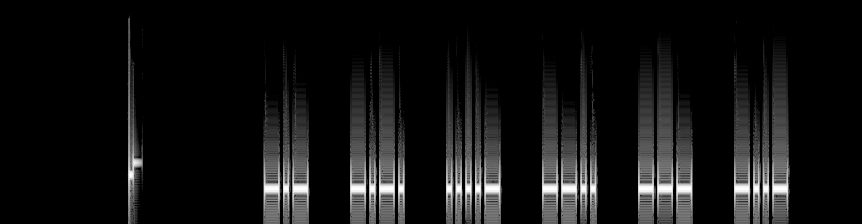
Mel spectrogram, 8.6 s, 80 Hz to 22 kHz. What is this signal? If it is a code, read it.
Morse code, heard as a keyed tone, about 25 wpm, spaced as for 14 wpm, 700 Hz. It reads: KC4ZOX
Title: USA Call Signs - 6 Characters - 3x Character Spacing - 25wpm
